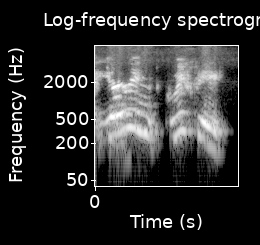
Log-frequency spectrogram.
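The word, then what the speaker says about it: Ioan Gruffudd: Yoin Griffey.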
